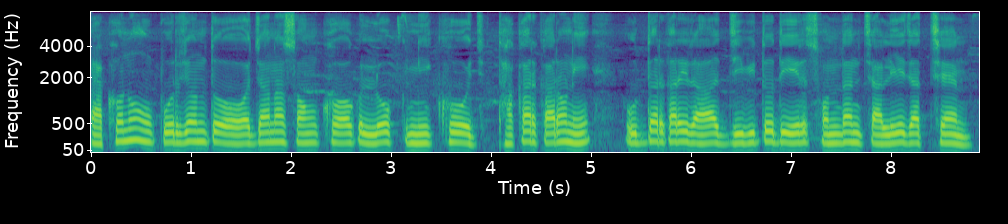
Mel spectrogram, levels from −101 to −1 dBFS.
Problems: constant background noise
